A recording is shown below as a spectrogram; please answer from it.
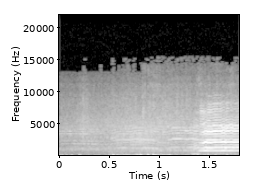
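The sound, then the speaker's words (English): Spanish goats bleat while roaming a field of waist-high vegetation in Mark Twain National Forest in the Missouri Ozarks. A low rustling bed gives way to a louder, sustained bleat near the end. “Dozens of Spanish goats are roaming around a field in the Mark Twain National Forest in the Missouri Ozarks.”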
